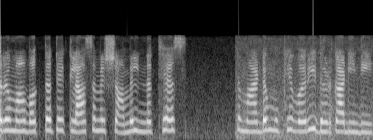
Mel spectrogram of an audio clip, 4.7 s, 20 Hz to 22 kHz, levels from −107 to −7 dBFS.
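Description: Throughout the speech there is a hoarse, grainy roughness with a noisy edge on the voiced sounds. This is Speex codec damage: at about 16.8 kbps the CELP coder has too few bits to model the excitation cleanly, so the signal comes out plainly degraded.

At 2.98 s and again at 3.91 s there is a single sharp click, each one an isolated tick. The likely cause is dropped samples: a handful of samples, well under a millisecond, went missing, and the waveform jumped straight to a later value. The first click lands just as the room noise rises, by about 19 dB, around 3 s.

From 4.11 to 4.17 s the speech turns briefly stretched and thin, then fades before recovering. This is VoIP packet loss concealed by the speech codec. One 20 ms frame was lost, and the decoder filled the gap by extrapolating its last pitch and filter at falling gain. Because each frame builds on the one before, the weakness carries past the gap itself.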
